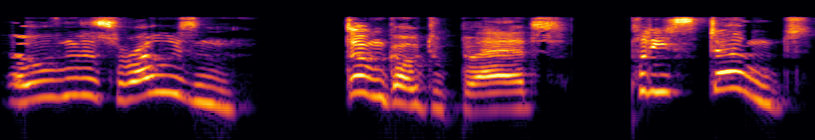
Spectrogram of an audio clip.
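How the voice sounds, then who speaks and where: A woman playing a tipsy, demanding young woman in an audio play, loud and insistent as she drawls. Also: high-pitched, big pitch swings, takes it slowly, highs cut off, heavily acted. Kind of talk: amateur audio play acting.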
